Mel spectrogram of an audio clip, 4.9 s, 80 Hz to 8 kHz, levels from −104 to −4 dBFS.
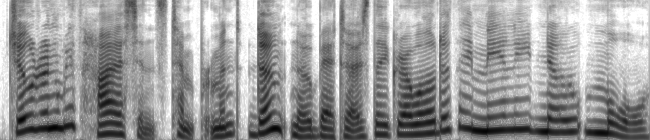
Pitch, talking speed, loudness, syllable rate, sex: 235 Hz, 185 wpm, -17 LUFS, 5.1 syllables/s, female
